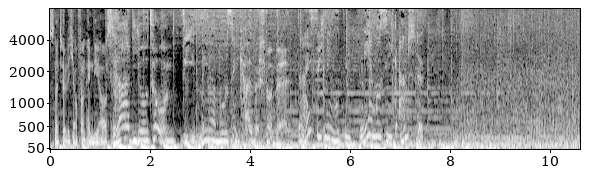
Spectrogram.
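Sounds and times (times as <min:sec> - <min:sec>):
speech: 0:00.1 - 0:07.7
motorcycle engine roaring: 0:06.3 - 0:10.6.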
